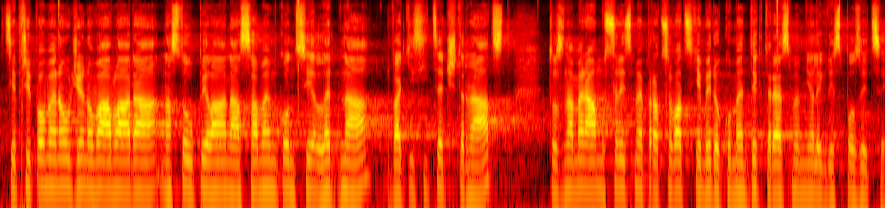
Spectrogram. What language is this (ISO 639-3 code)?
ces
